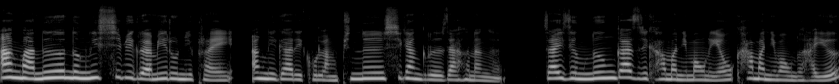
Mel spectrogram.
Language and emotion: Bodo, disgusted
